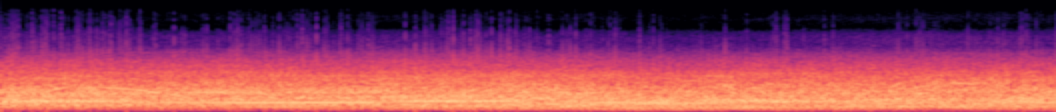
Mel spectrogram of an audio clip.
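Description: John Deere tractor engine running hard under load as it churns through deep mud, with a steady droning tone.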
